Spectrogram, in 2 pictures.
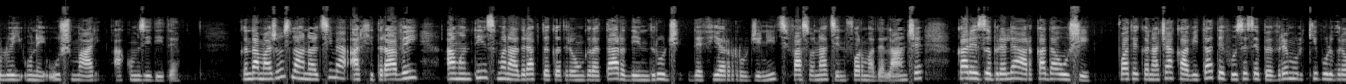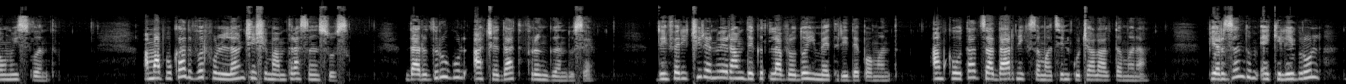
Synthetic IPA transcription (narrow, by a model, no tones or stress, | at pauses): lujunejʔuʃmarʲa̰kumzid̪it̪e̞̰ | kɨnd̪amaʒunslaɨnəlt̪simea̰ʔarxit̪ɾave̞jamɨnt̪insmɨnad̪ɾeap̚t̪əkət̪ɾe̞uŋɡɾət̪ard̪ind̪ɾud͡ʒʲd̪e̞fjerːud͡ʒinit̪sʲfaso̞nat̪sʲɨnfo̞rməd̪e̞lʔa̰nt͡ʃe̞kaɾe̞zəbɾe̞leaːrkad̪auʃi | poat̪e̞kəɨnat͡ʃakavit̪at̪e̞fuse̞se̞pe̞vɾe̞murʲkʲipulvɾeunujsfɨnt̪ | amapukat̪vɨrfulːənt͡ʃiʃimamt̪ɾasɨnsus | d̪ard̪ɾuɡulat͡ʃe̞d̪at̪fɾɨŋɡɨnd̪use̞̰ | d̪infe̞ɾit͡ʃiɾe̞nuje̞ɾamd̪e̞kɨt̪lavɾeod̪o̞jme̞t̪ɾid̪e̞pəmɨnt̪ | amkəut̪at̪zad̪arniksəmət̪sinkut͡ʃalalt̪əmɨnə̰ | pje̞rzɨnd̪ume̞kʲilibɾul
